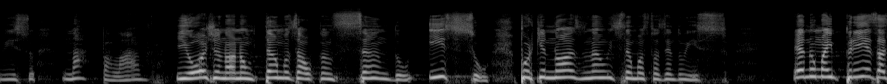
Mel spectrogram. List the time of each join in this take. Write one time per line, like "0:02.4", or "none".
0:01.7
